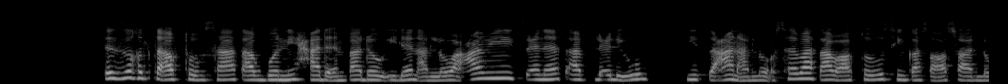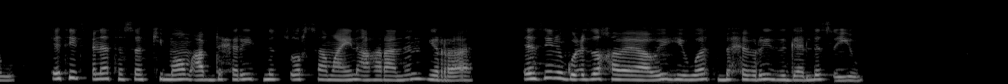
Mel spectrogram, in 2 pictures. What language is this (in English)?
Tigrinya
